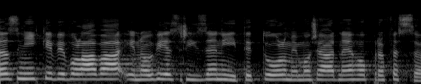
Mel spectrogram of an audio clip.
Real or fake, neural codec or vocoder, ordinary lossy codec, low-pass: real; none; AAC, 64 kbps; 10.8 kHz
